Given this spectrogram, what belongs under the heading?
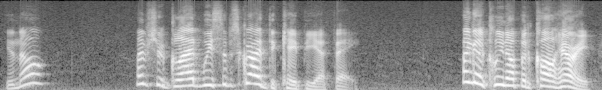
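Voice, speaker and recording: An actor playing an indignant, easily flustered husband in a radio comedy sketch, sputtering and stammering. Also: male voice, extremely high pitch, huge pitch swings, normal speed, background noise, full character voice.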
